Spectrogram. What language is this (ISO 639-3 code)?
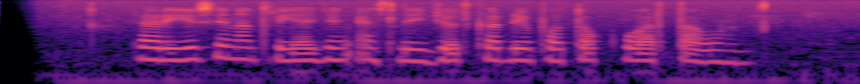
sun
